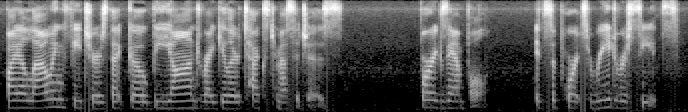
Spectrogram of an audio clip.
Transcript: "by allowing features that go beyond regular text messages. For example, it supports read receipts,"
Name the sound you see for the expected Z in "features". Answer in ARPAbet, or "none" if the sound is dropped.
Z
